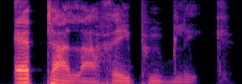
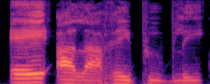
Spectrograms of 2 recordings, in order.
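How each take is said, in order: First: A T sound links et to à. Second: Two vowel sounds meet with no T between. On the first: The speaker calls it right. "we're going to say" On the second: The speaker calls it wrong. "instead of saying"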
